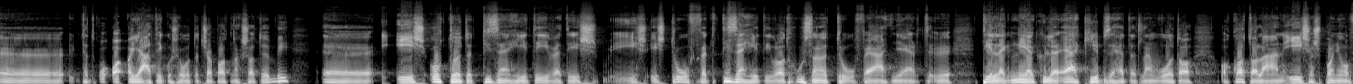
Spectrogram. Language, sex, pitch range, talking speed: Hungarian, male, 90-110 Hz, 135 wpm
